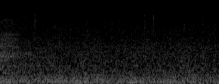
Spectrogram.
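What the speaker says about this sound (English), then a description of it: "I like playing in the rain." Steady in-game rain from The Division 2 falls as an even, soft broadband hiss, faint and continuous throughout with no talking.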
